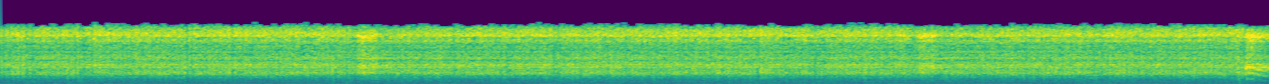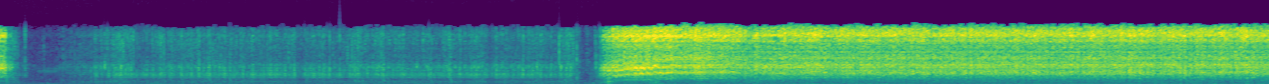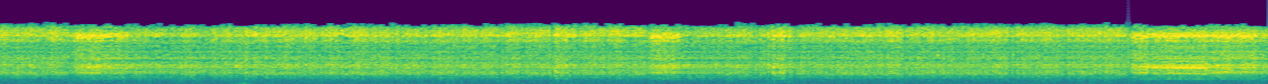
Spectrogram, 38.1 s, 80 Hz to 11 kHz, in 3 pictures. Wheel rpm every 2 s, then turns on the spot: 230, 230, 230, 230, 230, 230, 120, 20, 20, 70, 230, 230, 230, 230, 230, 240, 230, 230, 230.
14-18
